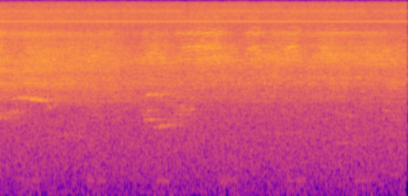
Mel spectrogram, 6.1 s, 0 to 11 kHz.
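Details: A minmin cicada, recorded on 24 July 2016, gives a loud, shrill drone that swells and fades in steady pulses about once a second.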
